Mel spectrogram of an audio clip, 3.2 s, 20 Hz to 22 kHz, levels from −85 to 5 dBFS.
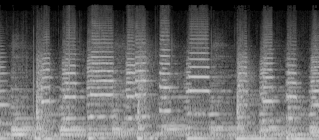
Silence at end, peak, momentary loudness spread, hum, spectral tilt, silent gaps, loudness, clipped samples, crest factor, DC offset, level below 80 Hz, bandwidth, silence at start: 0 s; 0 dBFS; 3 LU; none; -4.5 dB/octave; none; -14 LUFS; under 0.1%; 14 dB; under 0.1%; -24 dBFS; 19 kHz; 0 s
